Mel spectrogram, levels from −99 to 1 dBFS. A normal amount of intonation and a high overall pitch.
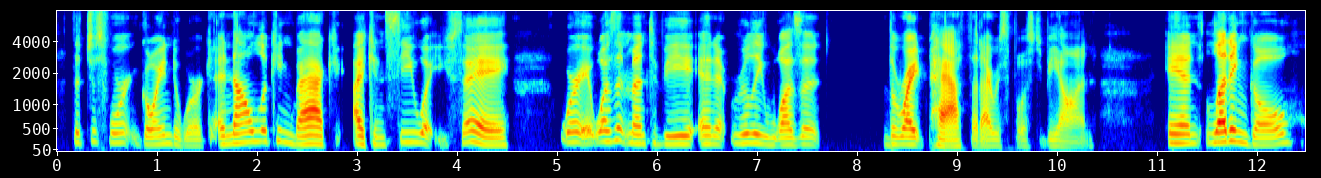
No: average, 3.9 semitones; medium, 180 Hz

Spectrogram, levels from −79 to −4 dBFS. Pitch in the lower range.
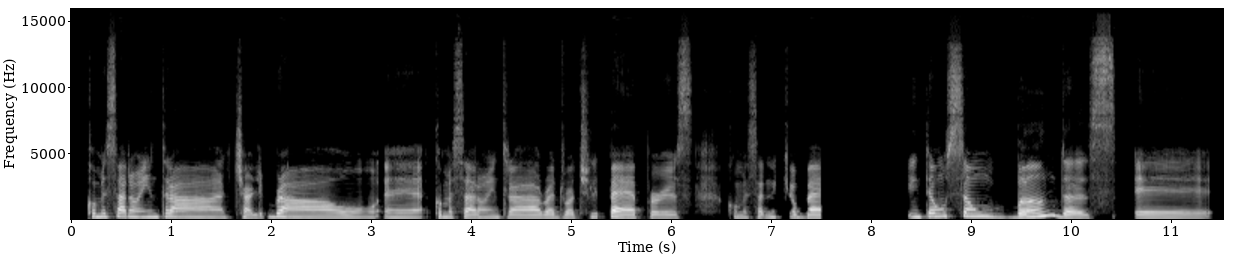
No: high, 195 Hz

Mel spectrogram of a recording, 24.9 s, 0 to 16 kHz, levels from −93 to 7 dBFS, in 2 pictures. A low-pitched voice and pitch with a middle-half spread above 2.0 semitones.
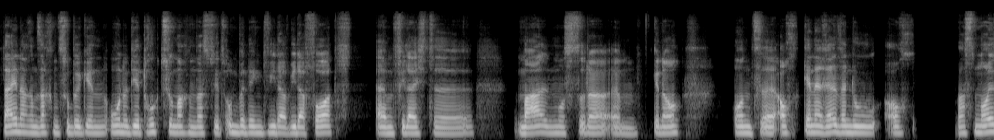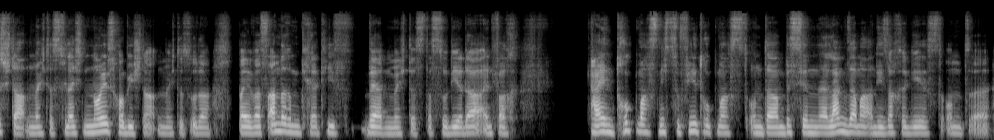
No: low, 130 Hz; narrow, 1.5 semitones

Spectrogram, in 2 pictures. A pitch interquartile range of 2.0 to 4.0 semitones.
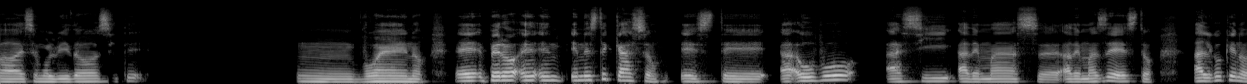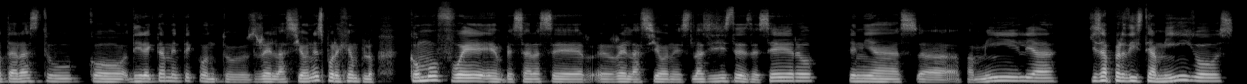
Yes: average, 3.7 semitones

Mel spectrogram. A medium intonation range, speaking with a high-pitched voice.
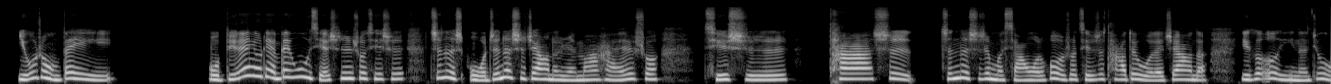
Yes: average, 3.8 semitones; high, 235 Hz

